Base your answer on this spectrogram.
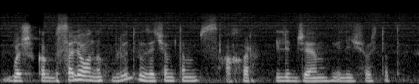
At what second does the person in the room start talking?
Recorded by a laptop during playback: none

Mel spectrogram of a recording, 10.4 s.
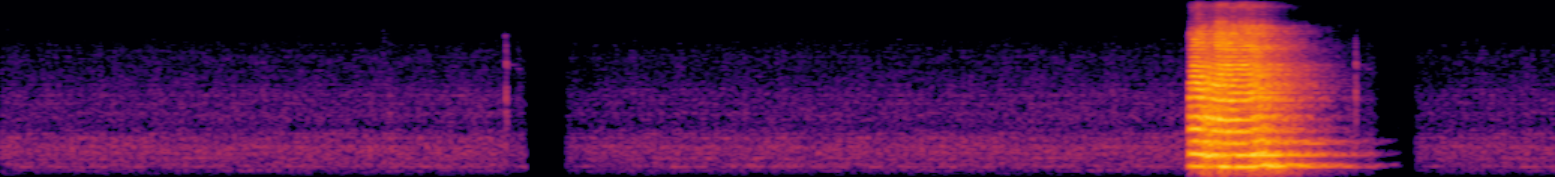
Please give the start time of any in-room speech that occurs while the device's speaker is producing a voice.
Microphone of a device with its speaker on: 7.9 s

